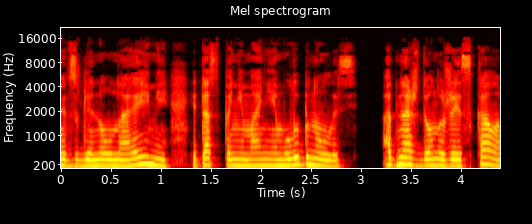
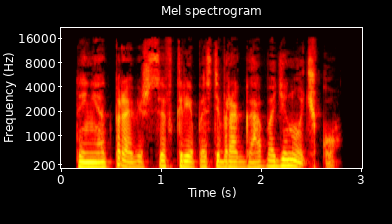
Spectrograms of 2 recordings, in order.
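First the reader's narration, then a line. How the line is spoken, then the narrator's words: Growled. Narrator (Russian): прорычал Широ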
